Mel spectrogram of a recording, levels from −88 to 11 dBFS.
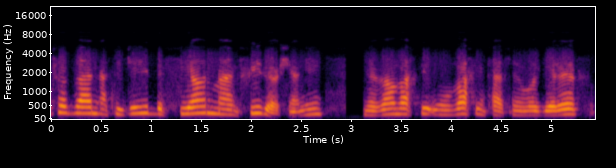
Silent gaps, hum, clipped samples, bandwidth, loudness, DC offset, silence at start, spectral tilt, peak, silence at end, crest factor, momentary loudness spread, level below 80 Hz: none; none; under 0.1%; 5.2 kHz; -20 LUFS; under 0.1%; 0 s; -9 dB/octave; -4 dBFS; 0.15 s; 16 dB; 9 LU; -76 dBFS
